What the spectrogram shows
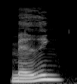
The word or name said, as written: MADING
